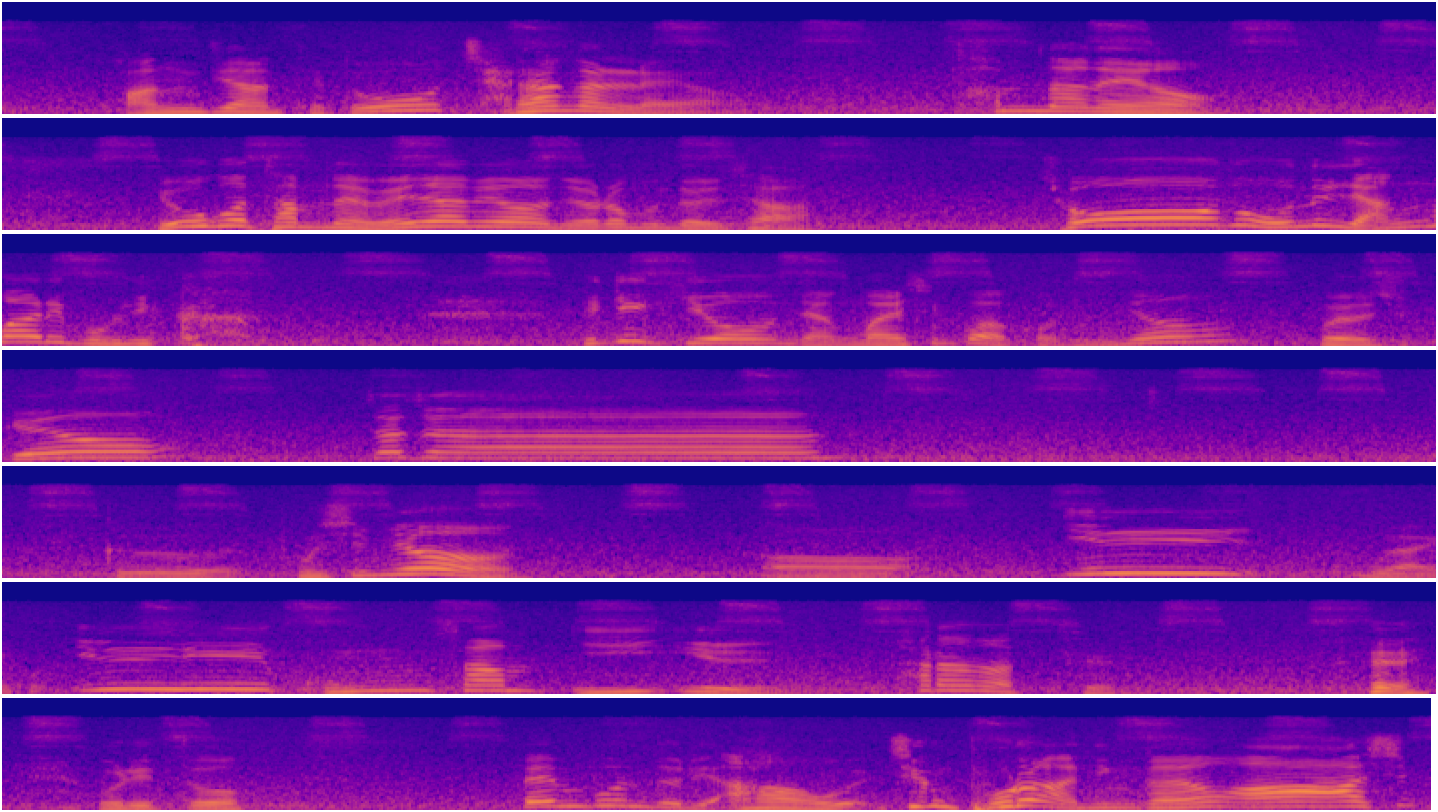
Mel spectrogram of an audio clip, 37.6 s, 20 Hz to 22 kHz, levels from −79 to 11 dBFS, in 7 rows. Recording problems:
wrong speed and pitch; too slow and too low; 0.7 times normal speed
high frequencies cut off; noticeable; nothing above 5.5 kHz
hiss; noticeable; throughout; 15 dB below the speech

